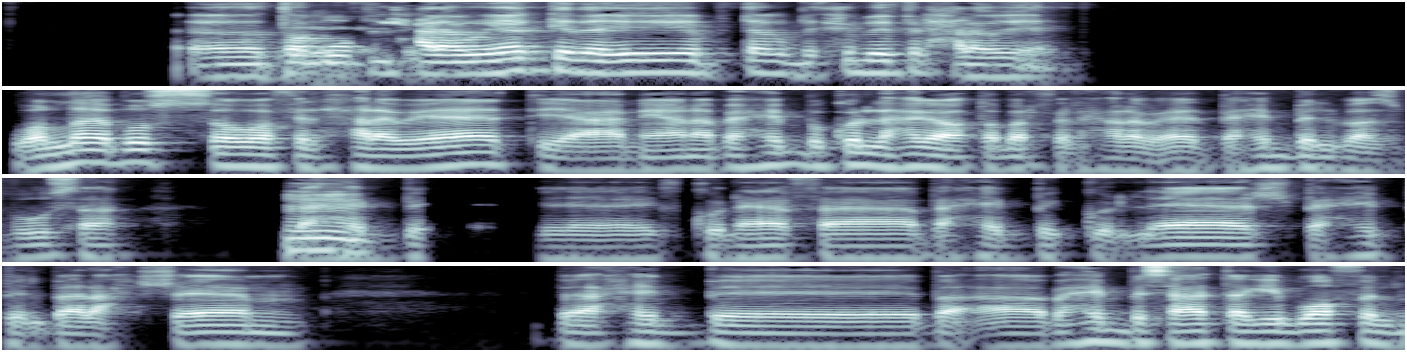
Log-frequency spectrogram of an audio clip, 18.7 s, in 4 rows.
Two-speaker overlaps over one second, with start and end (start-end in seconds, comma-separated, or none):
none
